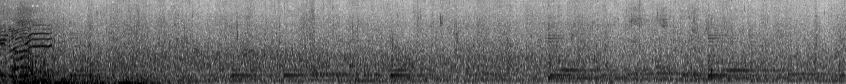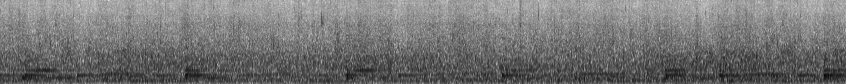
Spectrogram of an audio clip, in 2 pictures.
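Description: A ship sails across open water in Assassin's Creed Valhalla, with a brief loud splash at the start giving way to steady wind and wave wash under a faint tonal background.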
